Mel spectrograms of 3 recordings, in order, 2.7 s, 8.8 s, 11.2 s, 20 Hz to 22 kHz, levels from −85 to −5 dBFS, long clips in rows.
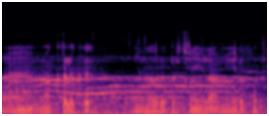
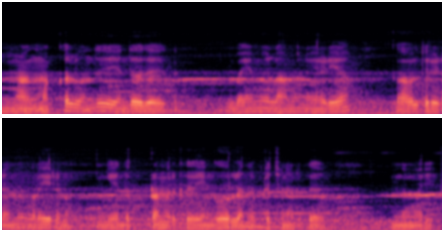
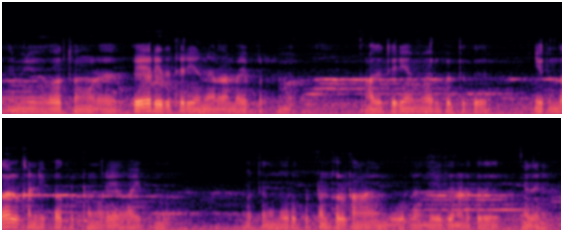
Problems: background sounds at intervals, low volume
